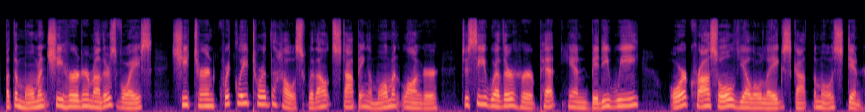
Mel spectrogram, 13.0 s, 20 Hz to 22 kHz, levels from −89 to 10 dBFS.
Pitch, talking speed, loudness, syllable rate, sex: 170 Hz, 165 wpm, -18 LUFS, 4.4 syllables/s, female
